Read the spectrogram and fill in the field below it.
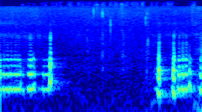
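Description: Domestic hens cluck in two short bursts of quick, tonal notes separated by a brief pause, moderately loud over a quiet outdoor background with no talking.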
